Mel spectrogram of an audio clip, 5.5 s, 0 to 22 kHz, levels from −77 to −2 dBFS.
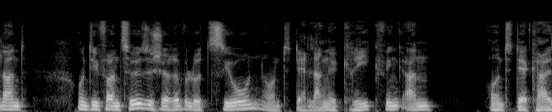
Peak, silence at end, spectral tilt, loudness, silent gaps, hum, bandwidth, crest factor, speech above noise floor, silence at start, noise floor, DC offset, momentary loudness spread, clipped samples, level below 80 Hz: -10 dBFS; 0 s; -5.5 dB/octave; -25 LUFS; none; none; 10 kHz; 14 dB; 43 dB; 0 s; -66 dBFS; under 0.1%; 8 LU; under 0.1%; -46 dBFS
